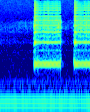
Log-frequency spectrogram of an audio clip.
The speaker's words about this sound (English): It's ringing all funny because he's foreign.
